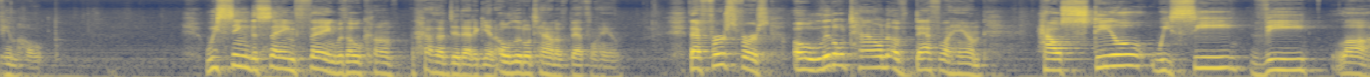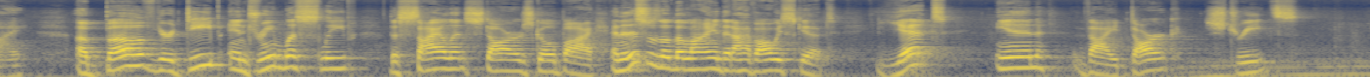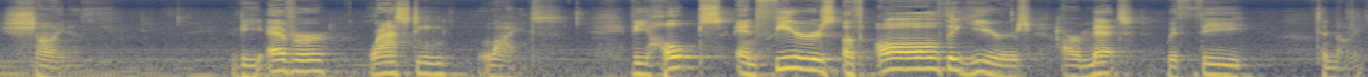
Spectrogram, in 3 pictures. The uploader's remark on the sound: Sermon preached at East Frankfort Baptist Churh on Decembe 12, 2021 during morning worship.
